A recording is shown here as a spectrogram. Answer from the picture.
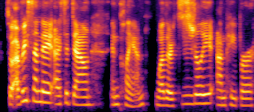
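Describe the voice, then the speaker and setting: A woman at a very fast pace, upbeat in tone, medium in pitch with ordinary pitch variation, against a quiet background. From Minnesota. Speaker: podcast host. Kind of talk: podcast tutorial. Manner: upbeat, conversational.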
